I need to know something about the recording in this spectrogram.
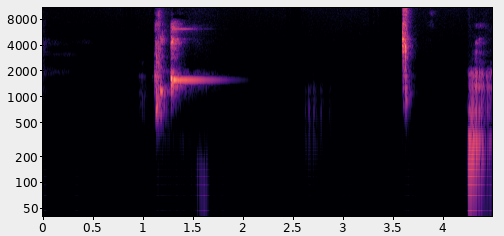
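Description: Smartphone notification chime: a short sudden onset ending in a single ringing tone that fades out in under a second. It is a home security camera alert, signalling that someone is moving around outside.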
